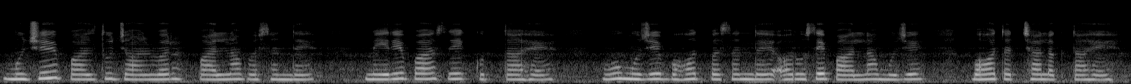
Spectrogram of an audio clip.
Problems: constant background noise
